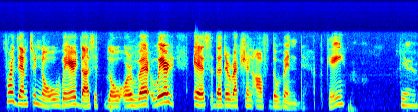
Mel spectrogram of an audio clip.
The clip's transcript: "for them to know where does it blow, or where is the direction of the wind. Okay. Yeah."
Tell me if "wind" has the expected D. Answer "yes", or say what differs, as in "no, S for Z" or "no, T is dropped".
yes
